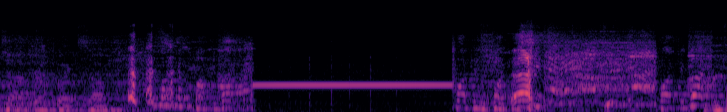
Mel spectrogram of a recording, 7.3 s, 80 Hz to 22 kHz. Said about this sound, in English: There's a string of fucking every curse word from whatever. And then there's a beep in the middle. Why fucking start beeping after he said fuck 10 times?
